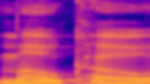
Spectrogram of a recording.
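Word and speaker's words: Meaux: This brand is called Moco. M A Yeah. M E A U X. Moco. It's the French pronunciation.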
